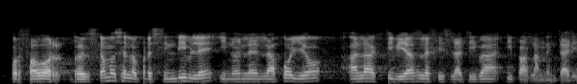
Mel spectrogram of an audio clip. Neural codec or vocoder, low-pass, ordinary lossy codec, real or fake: codec, 44.1 kHz, 7.8 kbps, Pupu-Codec; 5.4 kHz; none; fake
